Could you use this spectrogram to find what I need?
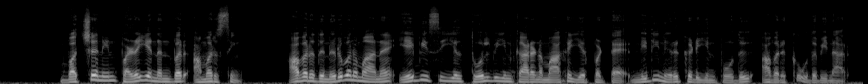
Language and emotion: Tamil, neutral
